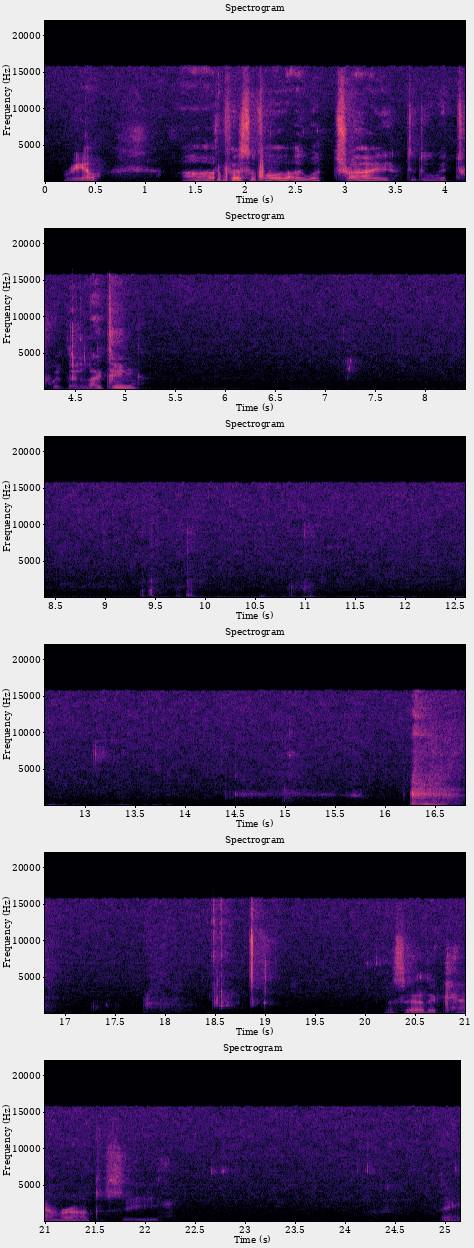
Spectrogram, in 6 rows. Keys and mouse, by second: 4.6 click, 7.3-9.2 drag, 11.3-15.2 drag, 18.5 n, 22.7 click, 24.2-25.1 drag.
